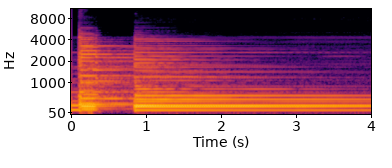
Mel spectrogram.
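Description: A single electric guitar chord rings out through a Marshall JCM900 tube amp, struck twice in quick succession, then sustains and slowly decays with a reverb tail.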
